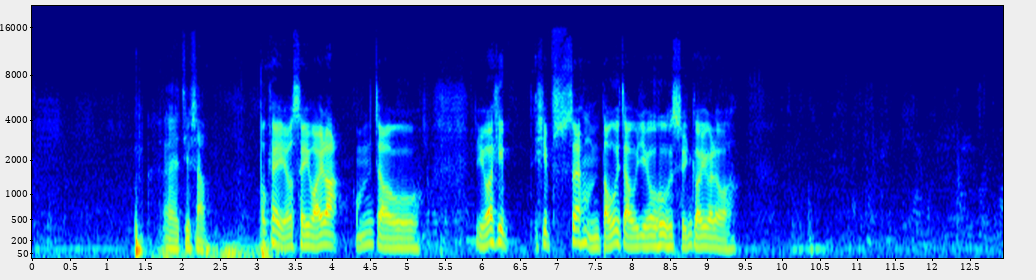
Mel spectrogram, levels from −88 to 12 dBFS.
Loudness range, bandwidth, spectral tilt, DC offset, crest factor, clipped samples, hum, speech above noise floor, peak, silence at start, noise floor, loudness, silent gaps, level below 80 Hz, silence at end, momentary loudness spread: 5 LU; 14 kHz; -6 dB/octave; under 0.1%; 22 dB; under 0.1%; none; 32 dB; -6 dBFS; 1.35 s; -59 dBFS; -28 LUFS; none; -40 dBFS; 1.8 s; 12 LU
